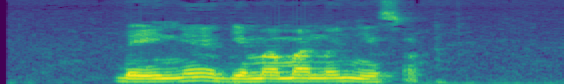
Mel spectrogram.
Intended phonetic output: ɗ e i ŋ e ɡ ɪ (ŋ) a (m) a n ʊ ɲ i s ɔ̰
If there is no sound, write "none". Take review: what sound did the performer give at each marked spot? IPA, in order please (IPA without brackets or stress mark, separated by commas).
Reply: m, m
